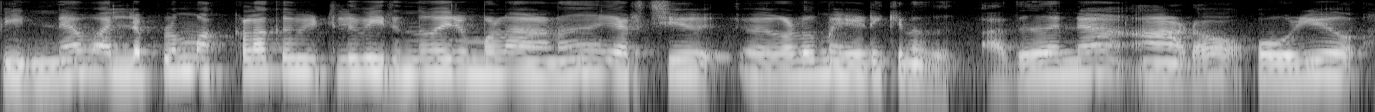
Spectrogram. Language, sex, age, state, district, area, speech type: Malayalam, female, 60+, Kerala, Ernakulam, rural, spontaneous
